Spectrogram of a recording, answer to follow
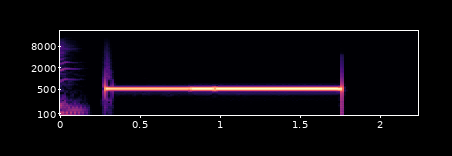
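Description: A single steady electronic beep at one pitch, lasting about a second and a half. It gets a little louder after its first half-second and cuts off suddenly. The tail of the intro music dies away just before it.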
